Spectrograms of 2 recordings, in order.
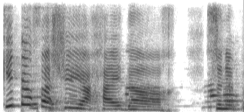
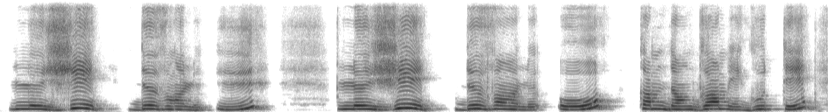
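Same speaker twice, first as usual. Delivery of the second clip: slow teaching voice; 4 semitones lower, slower than usual. Shown as a demonstration. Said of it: "teacher demonstrating slowly".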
